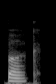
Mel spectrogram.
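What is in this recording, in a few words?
"book", English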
